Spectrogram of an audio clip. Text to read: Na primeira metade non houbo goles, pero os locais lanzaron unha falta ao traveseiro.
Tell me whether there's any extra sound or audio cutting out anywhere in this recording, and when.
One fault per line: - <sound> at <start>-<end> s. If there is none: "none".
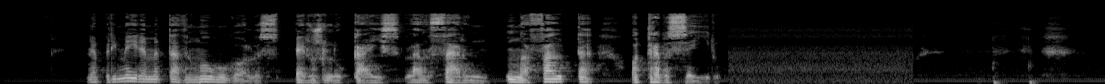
none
